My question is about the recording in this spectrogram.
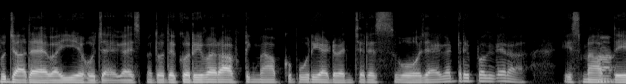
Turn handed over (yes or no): no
